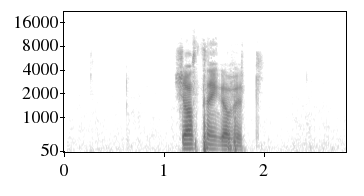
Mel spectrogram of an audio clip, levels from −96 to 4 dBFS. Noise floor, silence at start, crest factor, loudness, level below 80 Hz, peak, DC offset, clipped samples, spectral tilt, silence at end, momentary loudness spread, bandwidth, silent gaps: -82 dBFS; 1.1 s; 28 dB; -41 LUFS; -68 dBFS; -18 dBFS; under 0.1%; under 0.1%; -4.5 dB/octave; 0.85 s; 12 LU; 12.5 kHz; none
